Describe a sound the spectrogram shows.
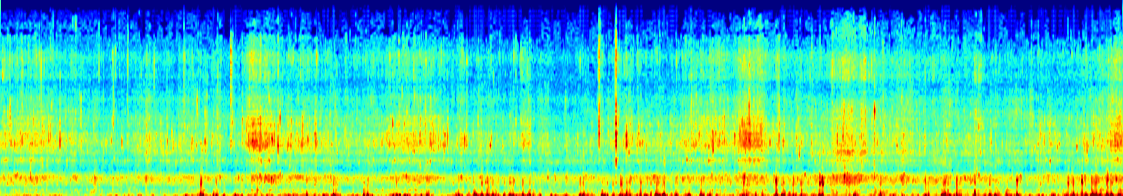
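Choppy waves slap against the hull of a small boat.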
